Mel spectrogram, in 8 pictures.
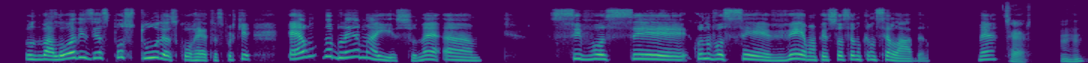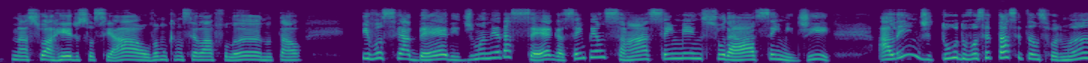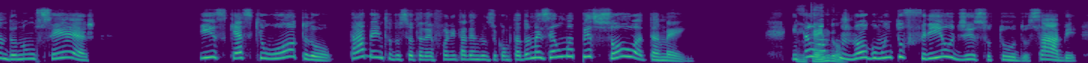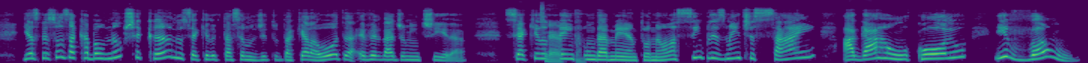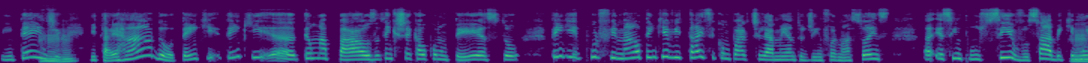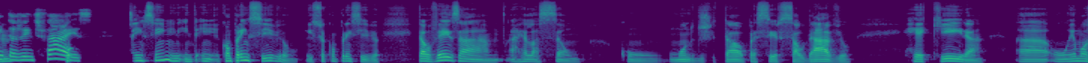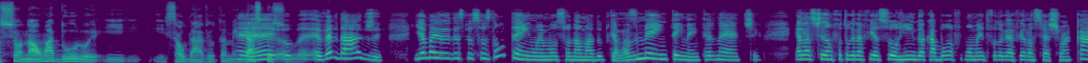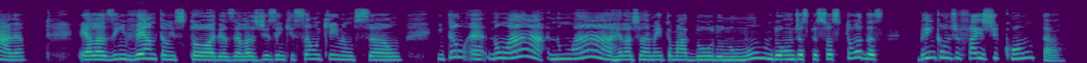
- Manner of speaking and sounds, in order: none
- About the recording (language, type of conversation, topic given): Portuguese, podcast, O que você pensa sobre o cancelamento nas redes sociais?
